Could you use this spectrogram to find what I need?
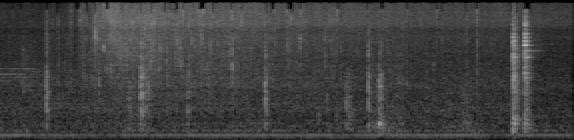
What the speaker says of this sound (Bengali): প্যানের মধ্যে ডিমের পেস্ট দিয়ে দেওয়ার পরে ভালোভাবে নাড়াচাড়া করতে থাকলাম, যাতে করে জমাট বেঁধে না যায়।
